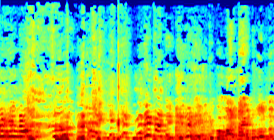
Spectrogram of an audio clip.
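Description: Women talking excitedly and laughing.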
